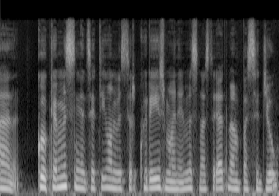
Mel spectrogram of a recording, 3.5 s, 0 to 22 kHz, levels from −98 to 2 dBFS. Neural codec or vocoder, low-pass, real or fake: codec, 32 kHz, 1.9 kbps, SNAC; 14.4 kHz; fake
